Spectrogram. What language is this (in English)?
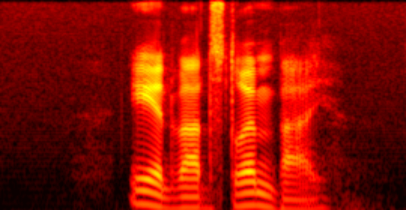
Swedish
